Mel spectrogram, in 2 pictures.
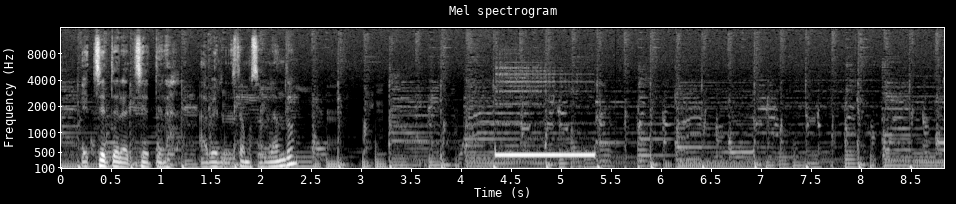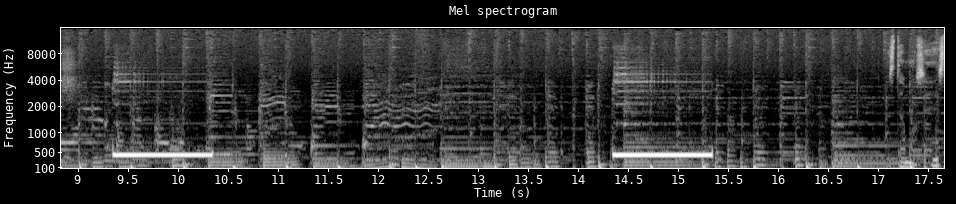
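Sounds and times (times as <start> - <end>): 
speech: 0.2 - 2.8
telephone ringing with an electronic tone: 4.0 - 5.6, 9.2 - 10.6, 14.4 - 15.5.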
